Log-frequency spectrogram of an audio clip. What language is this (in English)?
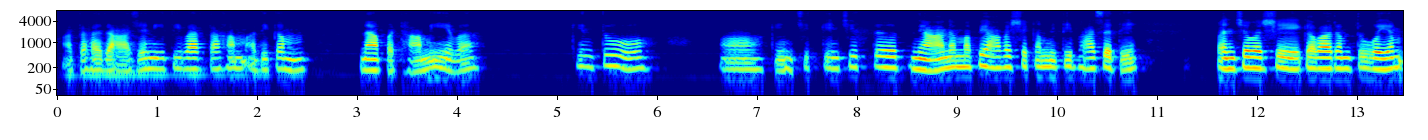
Sanskrit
